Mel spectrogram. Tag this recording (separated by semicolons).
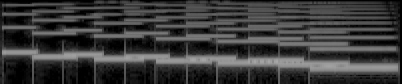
lose; digital; video; game; synth; die; life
